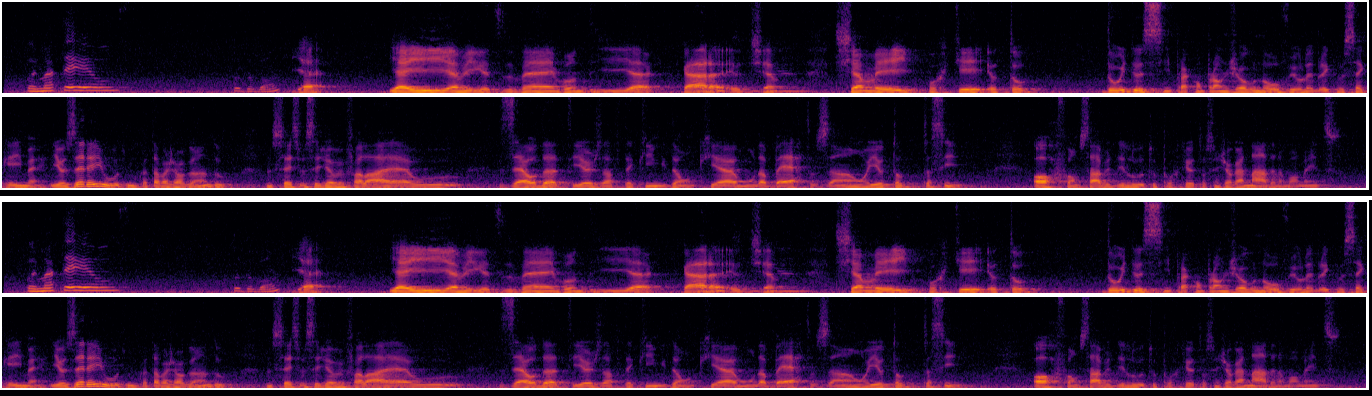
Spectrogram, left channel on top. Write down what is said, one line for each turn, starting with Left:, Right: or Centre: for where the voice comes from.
Right: Oi, Matheus, tudo bom?
Left: E, a- e aí, amiga, tudo bem? Bom dia. Cara,
Right: Bom dia.
Left: eu te, cham- te chamei porque eu tô doido assim pra comprar um jogo novo. Eu lembrei que você é gamer e eu zerei o último que eu tava jogando. Não sei se você já ouviu falar, é o Zelda Tears of the Kingdom, que é um mundo abertozão. E eu tô assim, órfão, sabe, de luto, porque eu tô sem jogar nada no momento.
